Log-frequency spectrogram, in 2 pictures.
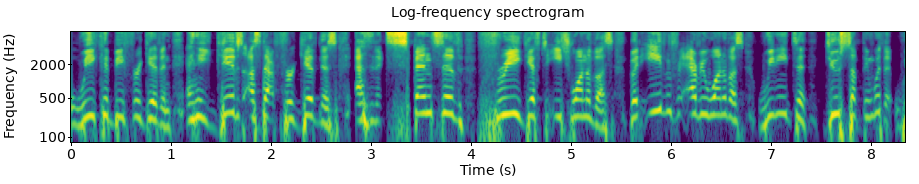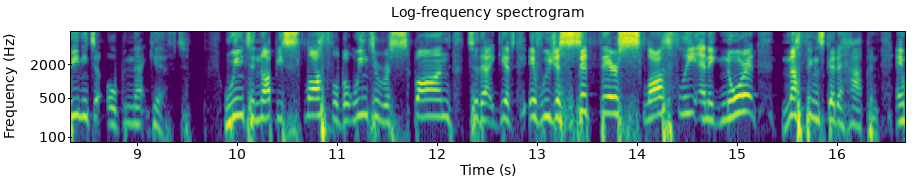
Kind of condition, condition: setting, large echoing room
